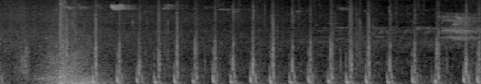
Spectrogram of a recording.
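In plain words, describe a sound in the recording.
Footsteps thud rapidly on grass.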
